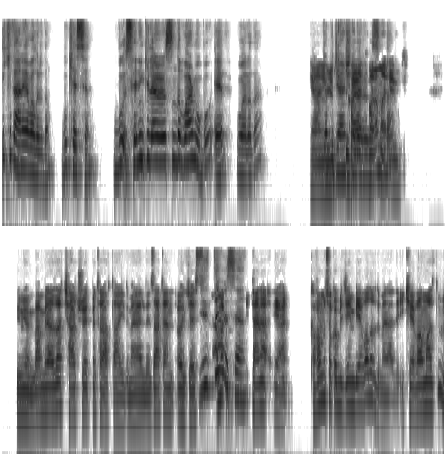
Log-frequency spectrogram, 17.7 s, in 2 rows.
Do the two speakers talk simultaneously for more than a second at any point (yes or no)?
yes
